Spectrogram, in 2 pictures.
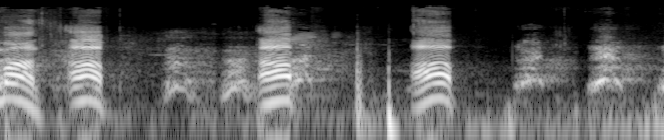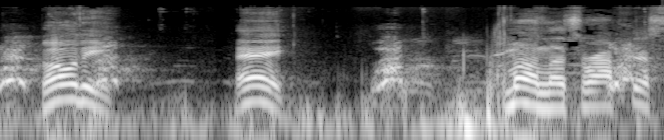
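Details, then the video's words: Wolfdog threatening a man at a dog park, giving a steady series of short arched, moaning vocal bursts, each rising then falling in pitch, packed closely together over several seconds. "Wolf Dog Threatens Man At Dog Park"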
